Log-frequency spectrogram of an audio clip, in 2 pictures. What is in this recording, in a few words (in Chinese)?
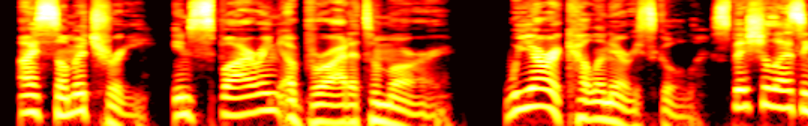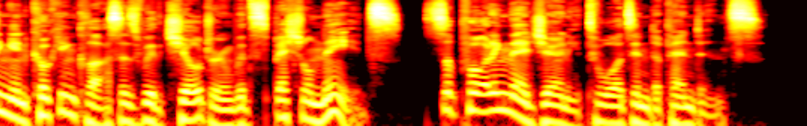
外籍英男-学校宣传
